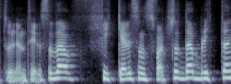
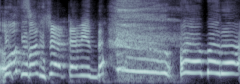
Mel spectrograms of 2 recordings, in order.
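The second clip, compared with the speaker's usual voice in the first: much higher, words through real laughter; can't stop giggling as you say it; real laughter breaking into the words; laughing; 14 semitones higher than usual. Real, not acted. Laughing while telling.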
